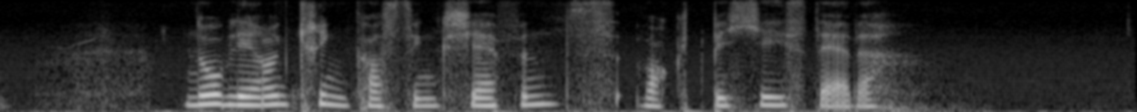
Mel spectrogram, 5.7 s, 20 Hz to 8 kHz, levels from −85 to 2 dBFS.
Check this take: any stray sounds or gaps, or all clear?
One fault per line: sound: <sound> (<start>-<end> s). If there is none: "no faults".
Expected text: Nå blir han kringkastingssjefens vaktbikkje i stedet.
no faults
